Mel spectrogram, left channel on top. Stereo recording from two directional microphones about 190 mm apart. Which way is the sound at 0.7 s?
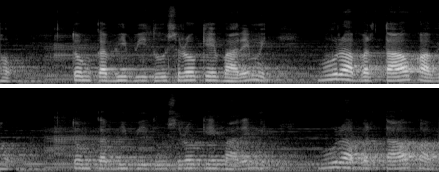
10° left (ahead or behind).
